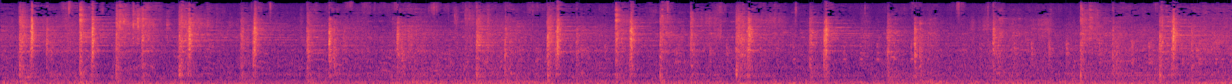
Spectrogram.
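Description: A freight train of open-top gondola wagons rolling past. Its wheels give irregular sharp clacks over the rail joints above a steady low rumble.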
